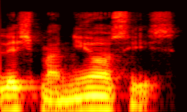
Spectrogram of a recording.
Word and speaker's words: leishmaniosis: Ustedes pueden llamarlo también leishmaniosis. Ambas formas de pronunciar o de escribir son correctas, ¿de acuerdo?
